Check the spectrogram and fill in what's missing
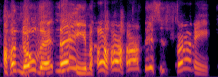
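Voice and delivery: mocking sheeple who laugh at references; dim audience. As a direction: play a clueless viewer cackling. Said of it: "sheeple are like".

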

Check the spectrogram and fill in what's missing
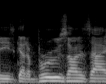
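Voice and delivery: ordinary delivery

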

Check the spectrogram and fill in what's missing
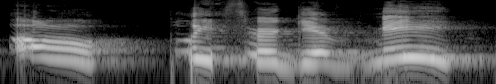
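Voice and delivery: high, slow, whiny fake plea, laughing through it; mock groveling apology. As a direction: ham up a groveling, tearful sorry. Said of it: "They're probably not gonna do that".

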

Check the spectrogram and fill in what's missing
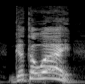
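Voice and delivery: high, very loud desperate yell; urgent shout. Acted. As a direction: scream at them to get clear. Pilot warns people to flee.

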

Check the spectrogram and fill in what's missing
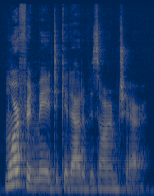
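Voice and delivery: plain reading voice

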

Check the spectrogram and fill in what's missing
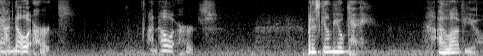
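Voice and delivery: put-on soft comforting hush to a crying child; tender whisper. Father comforting his hurt child.

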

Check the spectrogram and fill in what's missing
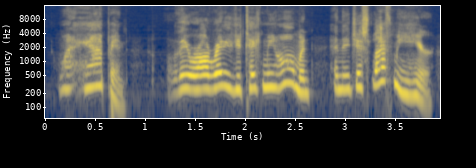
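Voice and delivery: high, dejected little voice; hurt Little Tree. Acted. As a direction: lament being left behind, near tears. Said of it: "so sad she started to cry".

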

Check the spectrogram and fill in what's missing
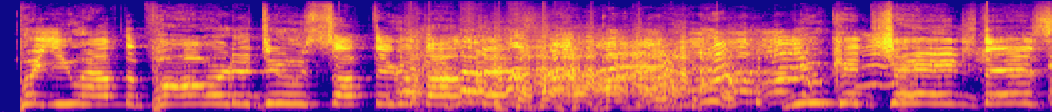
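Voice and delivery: put-on high, slow, loud drunken appeal through laughter; laughing drunk cry to the king; drunk rallying shout. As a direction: urge the king to act like a tipsy rebel, laughing. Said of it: "I'm smashed".

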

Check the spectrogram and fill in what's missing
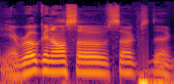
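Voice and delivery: ordinary talk

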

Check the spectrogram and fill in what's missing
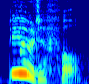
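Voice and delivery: high, very loud exclamation; exclaiming. A narrator's reading. Father admires the golden rose, exclaiming loudly. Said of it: "exclaimed her father".

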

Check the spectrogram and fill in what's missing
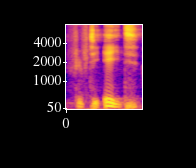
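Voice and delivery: usual speaking voice

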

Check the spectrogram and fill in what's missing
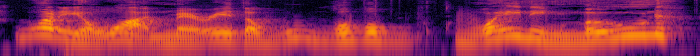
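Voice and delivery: high, loud stammering Jimmy Stewart. Acted. George Bailey stammering to Mary, loud and high. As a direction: lasso the moon like George Bailey.

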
